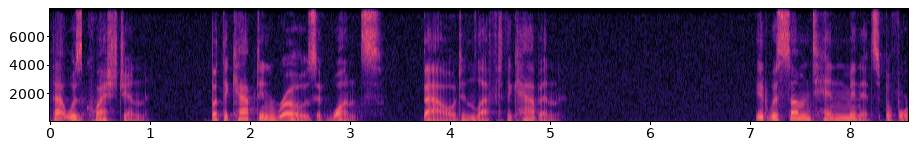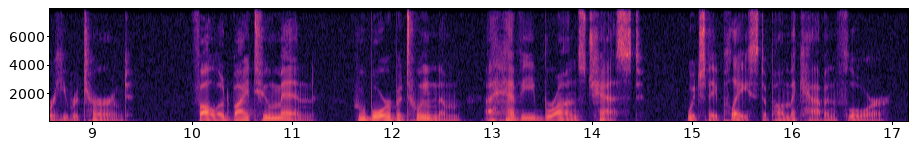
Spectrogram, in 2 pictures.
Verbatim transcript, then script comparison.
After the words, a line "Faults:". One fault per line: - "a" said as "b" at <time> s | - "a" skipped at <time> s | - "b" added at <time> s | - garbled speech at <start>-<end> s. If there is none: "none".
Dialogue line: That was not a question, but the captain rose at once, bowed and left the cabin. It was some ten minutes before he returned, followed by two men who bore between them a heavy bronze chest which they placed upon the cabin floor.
That was a question, but the captain rose at once, bowed and left the cabin. It was some ten minutes before he returned, followed by two men who bore between them a heavy bronze chest which they placed upon the cabin floor.
Faults:
- "not" skipped at 0.3 s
